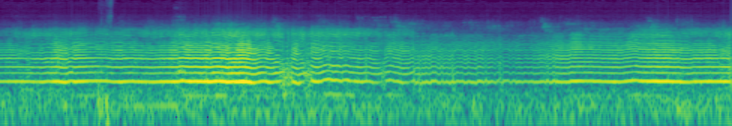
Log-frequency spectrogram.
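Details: Steady buzzing of a bee near the microphone, a rich humming tone that wavers and bends a little as it manoeuvres, volume gently rising and falling; no background sounds.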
